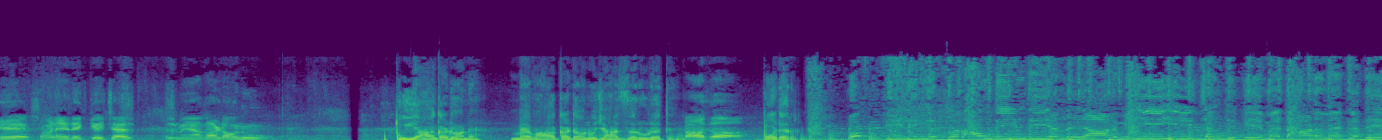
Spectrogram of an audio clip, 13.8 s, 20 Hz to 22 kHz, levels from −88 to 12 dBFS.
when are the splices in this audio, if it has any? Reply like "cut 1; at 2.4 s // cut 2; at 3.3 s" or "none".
none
